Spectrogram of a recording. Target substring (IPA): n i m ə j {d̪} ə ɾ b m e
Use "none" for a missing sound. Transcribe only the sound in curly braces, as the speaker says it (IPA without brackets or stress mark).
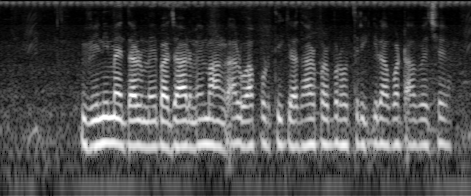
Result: d̪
